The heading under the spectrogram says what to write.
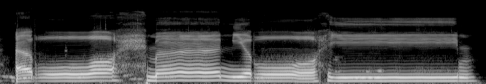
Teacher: sekali lagi rnya dikuatkan lagi sedikit getaranya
